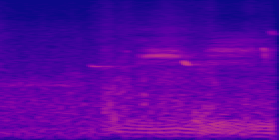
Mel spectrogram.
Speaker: over there, you can hear him snoring away in the background.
